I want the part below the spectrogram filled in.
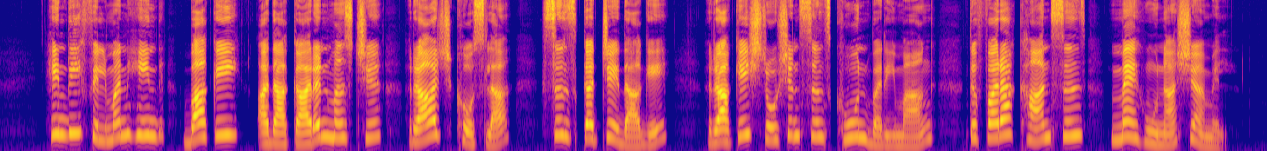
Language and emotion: Kashmiri, neutral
